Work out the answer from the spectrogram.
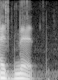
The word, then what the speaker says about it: admit: 좋은데 D 발음 중간에 D 발음 안 하기. I admit. I admit.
